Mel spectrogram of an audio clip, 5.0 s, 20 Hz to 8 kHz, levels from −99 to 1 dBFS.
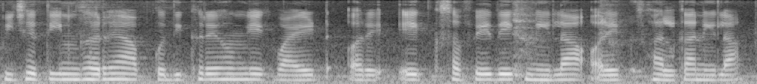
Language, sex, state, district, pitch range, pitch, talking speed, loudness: Hindi, female, Gujarat, Valsad, 180-195 Hz, 190 Hz, 225 wpm, -16 LUFS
